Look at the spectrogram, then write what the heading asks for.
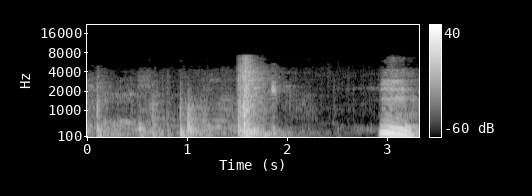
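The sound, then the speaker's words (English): A school supply closet door bangs shut with one solid thud partway through, after some muffled vocal sounds; a short silence follows, then a loud voiced exclamation. “Here's the door. Oh, for supply closet. Well, I'll have to squeeze in.”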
